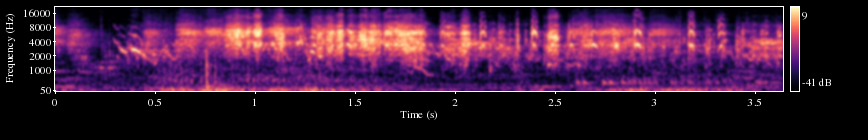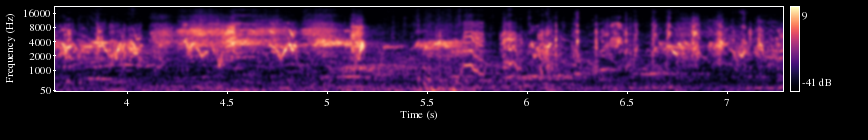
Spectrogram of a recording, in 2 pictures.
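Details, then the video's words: Chattering green budgerigar: a long, scratchy warble of rapid high chirps and grating squawks, loudest at the start and easing slightly toward the end. "Green Budgie sound sound of Budgie birds"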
